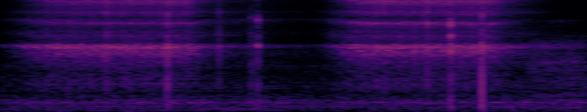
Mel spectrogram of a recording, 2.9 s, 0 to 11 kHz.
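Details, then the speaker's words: CigGo T 100W box mod firing at raised wattage: thin high buzz swelling in bursts with rattling flutter, a rattlesnake-like pulse-width buzz, possibly only above a certain wattage; cause unconfirmed. "but also you can hear the pulse width like just have a listen"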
